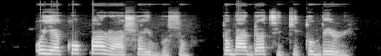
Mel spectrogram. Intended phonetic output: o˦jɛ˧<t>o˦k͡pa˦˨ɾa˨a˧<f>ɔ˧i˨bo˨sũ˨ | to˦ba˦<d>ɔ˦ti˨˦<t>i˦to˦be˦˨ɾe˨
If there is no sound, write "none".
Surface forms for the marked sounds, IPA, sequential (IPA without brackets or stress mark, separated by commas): k, ʃ, d, k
